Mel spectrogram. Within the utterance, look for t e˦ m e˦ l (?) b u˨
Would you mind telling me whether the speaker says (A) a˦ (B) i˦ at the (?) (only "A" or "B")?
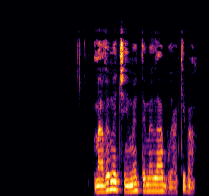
A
